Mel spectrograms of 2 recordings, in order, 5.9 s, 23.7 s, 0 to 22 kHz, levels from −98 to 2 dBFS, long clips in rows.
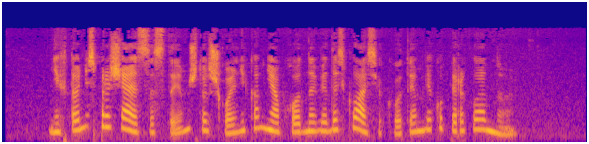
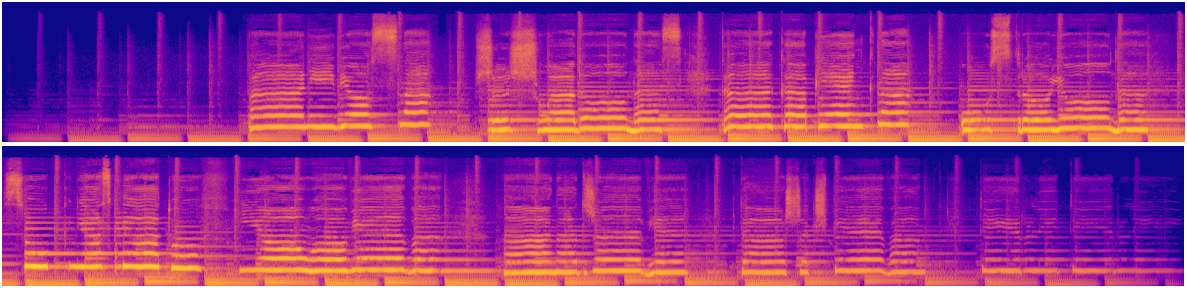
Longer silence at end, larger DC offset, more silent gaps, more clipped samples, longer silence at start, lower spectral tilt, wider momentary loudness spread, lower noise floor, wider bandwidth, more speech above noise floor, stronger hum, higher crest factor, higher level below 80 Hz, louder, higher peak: about the same, 0.7 s vs 0.6 s; neither; neither; neither; second, 0.45 s vs 0.7 s; second, -2.5 dB/octave vs -5.5 dB/octave; second, 11 LU vs 17 LU; about the same, -49 dBFS vs -51 dBFS; second, 11.5 kHz vs 17 kHz; second, 31 dB vs 37 dB; neither; about the same, 18 dB vs 16 dB; second, -54 dBFS vs -28 dBFS; about the same, -17 LUFS vs -16 LUFS; about the same, 0 dBFS vs 0 dBFS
